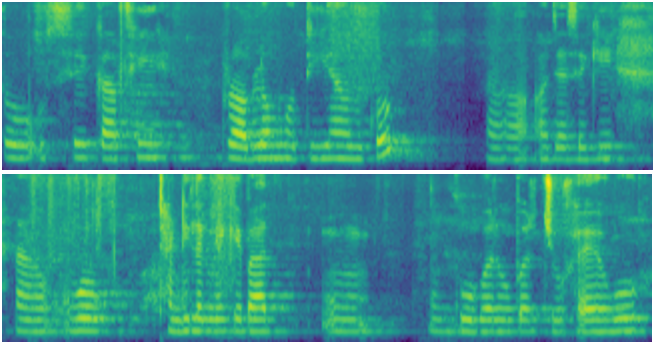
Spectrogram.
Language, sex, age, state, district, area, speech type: Hindi, female, 18-30, Uttar Pradesh, Jaunpur, rural, spontaneous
